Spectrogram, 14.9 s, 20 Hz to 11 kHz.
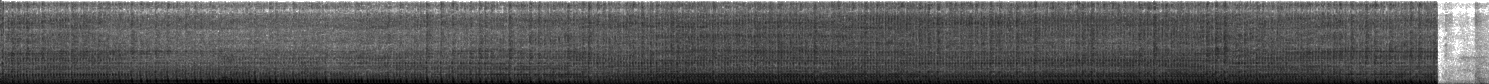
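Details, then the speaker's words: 1982 Suzuki RM125 two-stroke during restoration, after suspected carburetor starvation and a part swap: fast, steady buzzy idle with even note before cutting off; sounds nice, seems healthy. "yeah that sounds nice yeah like"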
